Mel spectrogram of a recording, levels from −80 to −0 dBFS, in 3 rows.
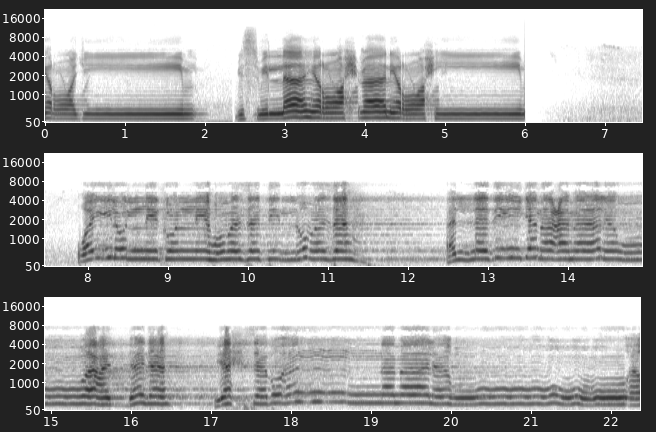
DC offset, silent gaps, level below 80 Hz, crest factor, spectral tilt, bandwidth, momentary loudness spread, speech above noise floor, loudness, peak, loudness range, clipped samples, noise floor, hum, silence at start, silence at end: under 0.1%; 6.01-6.13 s; -62 dBFS; 18 dB; -4.5 dB/octave; 9.4 kHz; 12 LU; 41 dB; -22 LUFS; -4 dBFS; 7 LU; under 0.1%; -63 dBFS; none; 0 s; 0 s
